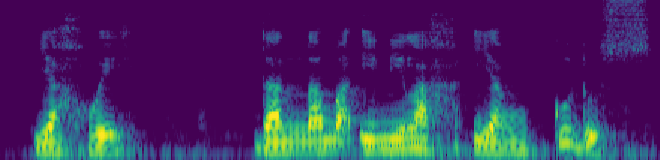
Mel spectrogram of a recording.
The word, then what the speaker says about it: Yahweh: nama personal Allah kita adalah yhwh atau dibaca yahwe dan nama inilah yang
